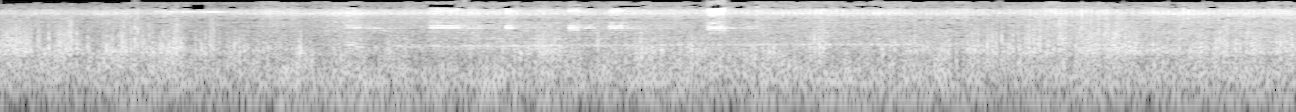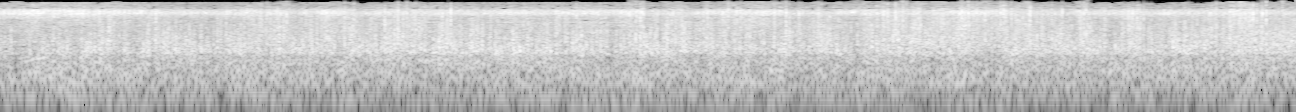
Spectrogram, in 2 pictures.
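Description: Wind rushing over the microphone of a moving motorcycle, with the bike's running and road noise underneath; steady and loud.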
